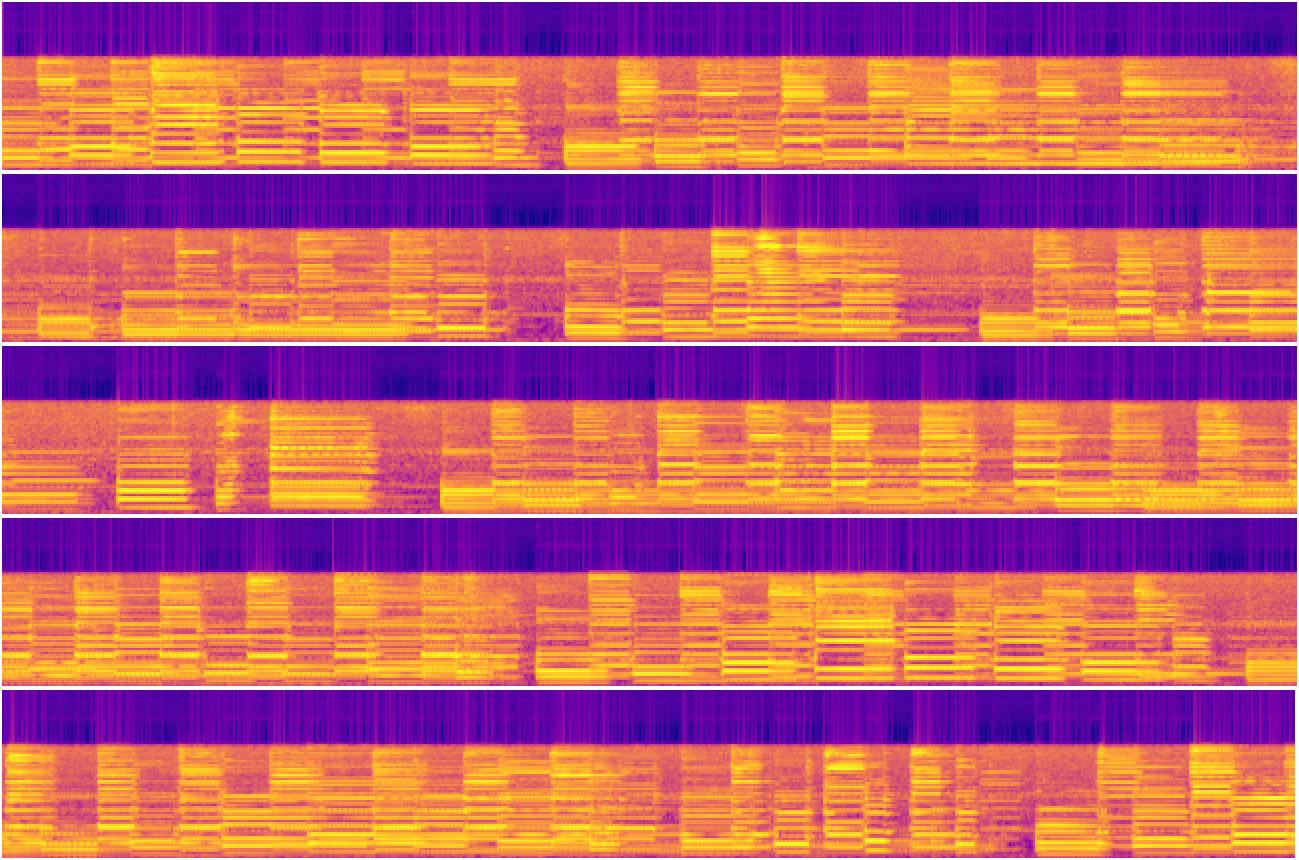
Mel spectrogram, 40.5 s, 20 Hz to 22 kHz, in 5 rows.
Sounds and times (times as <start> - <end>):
Guitar: 0.0 - 40.4.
